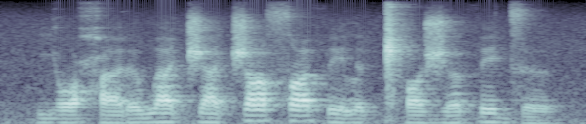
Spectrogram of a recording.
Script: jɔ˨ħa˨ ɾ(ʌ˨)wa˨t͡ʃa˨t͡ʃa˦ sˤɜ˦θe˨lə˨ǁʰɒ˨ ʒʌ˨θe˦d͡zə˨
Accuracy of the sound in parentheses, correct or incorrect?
incorrect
